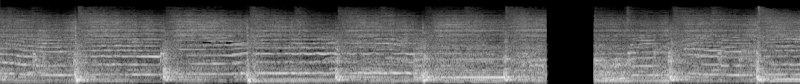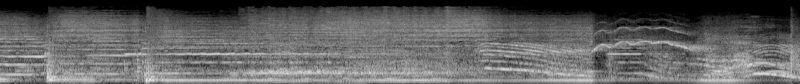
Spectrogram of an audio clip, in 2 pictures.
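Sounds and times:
electric guitars: 0.0 - 15.4
drum hits: 7.6 - 13.4.

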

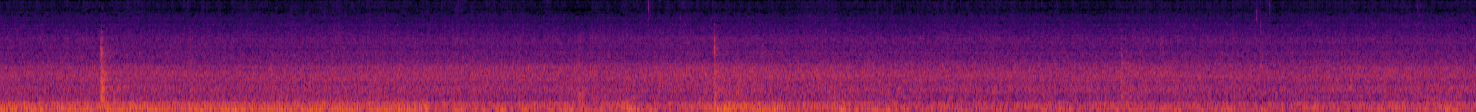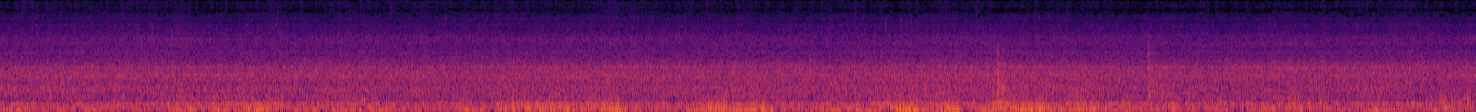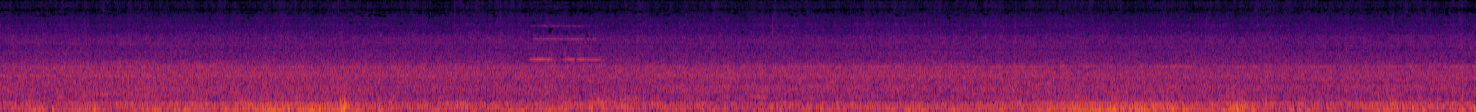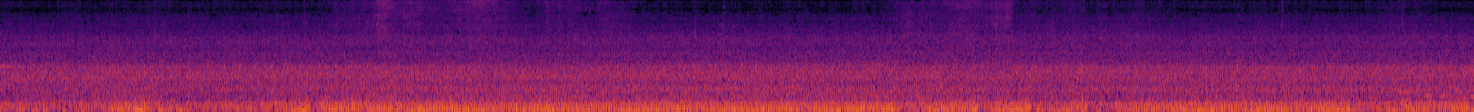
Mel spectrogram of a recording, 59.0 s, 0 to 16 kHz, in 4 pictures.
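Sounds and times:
crane diesel engine rumbling: 0.0 - 59.0
short beep: 34.8 - 35.6.

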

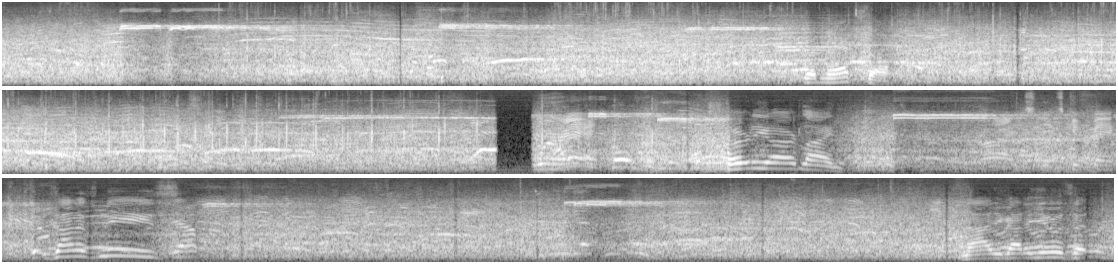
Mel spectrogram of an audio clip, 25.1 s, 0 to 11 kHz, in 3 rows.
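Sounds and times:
crowd chatter: 0.0 - 25.0.

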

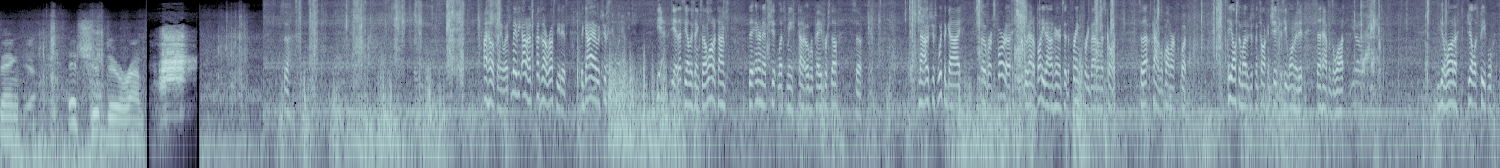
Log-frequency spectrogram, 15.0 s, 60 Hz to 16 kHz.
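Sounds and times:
people talking: 0.0 - 1.5, 2.8 - 3.2, 4.8 - 15.0
faint steady hum: 2.6 - 15.0.

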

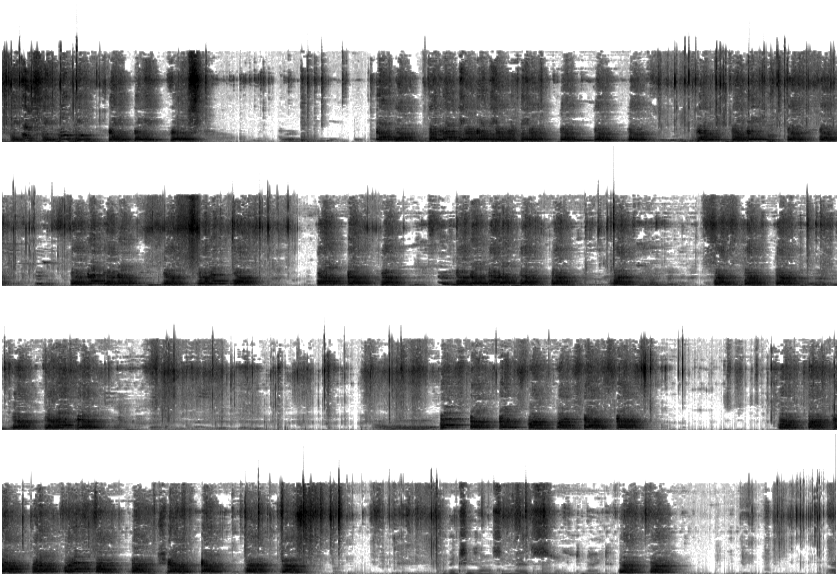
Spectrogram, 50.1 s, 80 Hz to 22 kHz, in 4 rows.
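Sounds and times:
dogs barking: 0.0 - 3.2, 5.4 - 27.1, 31.5 - 35.0, 36.7 - 42.8, 46.8 - 48.0.

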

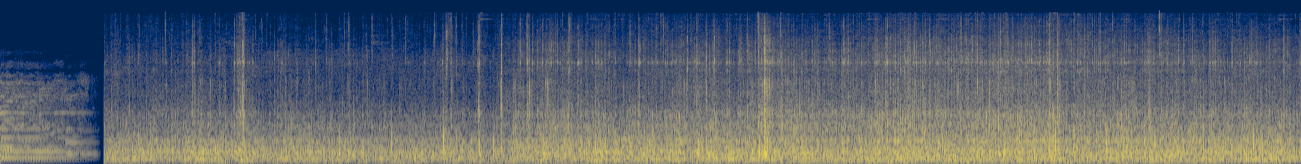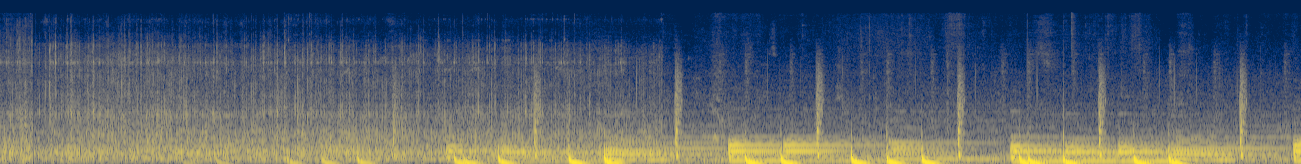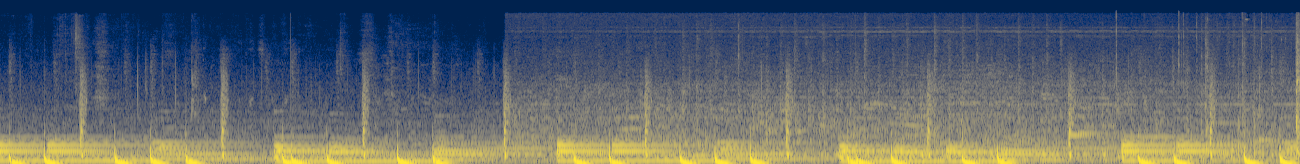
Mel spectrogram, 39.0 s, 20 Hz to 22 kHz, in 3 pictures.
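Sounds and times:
steady rush of street noise: 1.0 - 39.0
background music with a beat: 17.8 - 39.0.

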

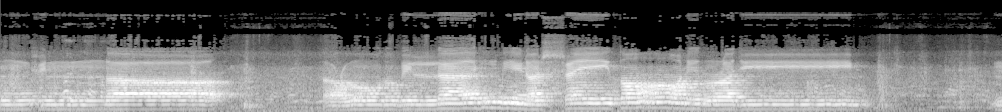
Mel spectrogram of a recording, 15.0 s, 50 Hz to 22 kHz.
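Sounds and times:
man chanting melodic phrases: 0.0 - 3.5.

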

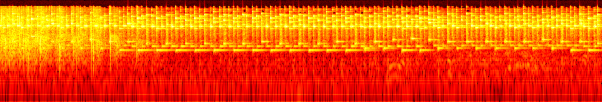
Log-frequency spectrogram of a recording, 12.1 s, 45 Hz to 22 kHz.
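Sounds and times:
xylophone notes: 0.0 - 12.0.

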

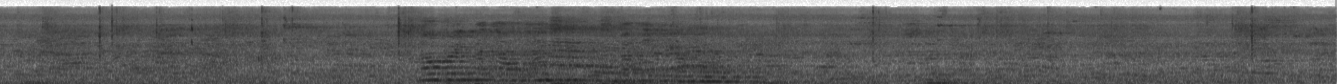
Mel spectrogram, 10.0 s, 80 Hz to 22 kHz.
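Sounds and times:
sports hall hubbub: 0.0 - 10.0.

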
